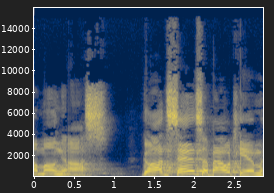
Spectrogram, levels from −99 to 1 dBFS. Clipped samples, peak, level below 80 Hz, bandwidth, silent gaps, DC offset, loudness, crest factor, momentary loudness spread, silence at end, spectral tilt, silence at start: under 0.1%; 0 dBFS; -52 dBFS; 15.5 kHz; none; under 0.1%; -14 LUFS; 14 dB; 7 LU; 0 s; -2 dB/octave; 0 s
